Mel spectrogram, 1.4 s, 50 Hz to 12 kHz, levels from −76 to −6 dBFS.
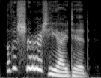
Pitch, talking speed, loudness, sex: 275 Hz, 220 wpm, -13 LUFS, female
